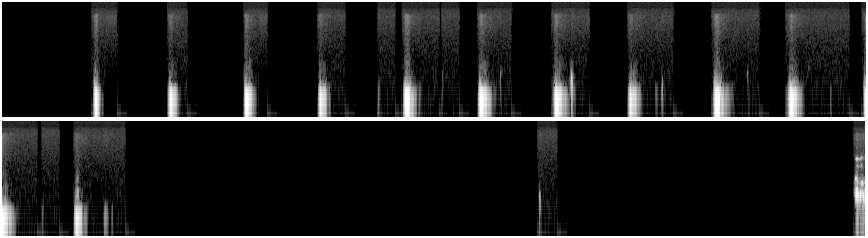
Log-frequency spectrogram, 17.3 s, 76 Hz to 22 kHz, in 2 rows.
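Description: Twelve low, regular thumps about 80 a minute appear during cuff deflation, then fade to silence; Korotkoff sounds marking systolic onset and diastolic disappearance on a simulator.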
